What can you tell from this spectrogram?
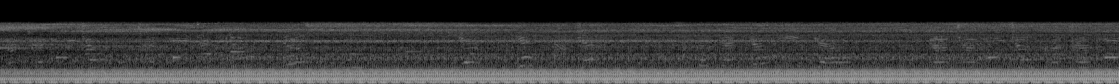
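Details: Steady buzzing hum with fast regular pulsing of a small compressor during nebulizer therapy for a toddler with cough and cold; nebulizer compressor running.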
